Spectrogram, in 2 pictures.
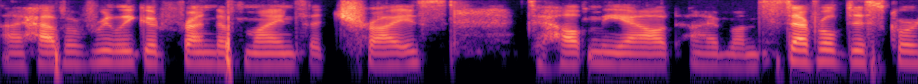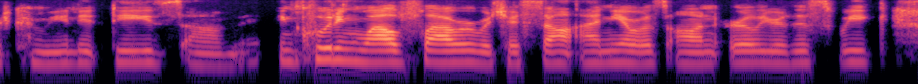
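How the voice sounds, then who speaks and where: Talking at a fairly quick pace in an American accent, a woman with a medium-pitched voice keeps her intonation monotone and flat, the sound dry and close with no echo and the background quiet. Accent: American-sounding accent, noted by herself. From US, of Belizean heritage. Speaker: development bank specialist. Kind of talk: conference talk. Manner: many filler words (um, uh).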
